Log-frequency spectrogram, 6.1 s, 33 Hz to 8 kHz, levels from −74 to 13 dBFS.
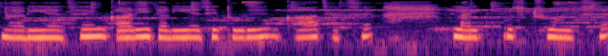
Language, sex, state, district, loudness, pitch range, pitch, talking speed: Bengali, female, West Bengal, Malda, -15 LUFS, 210-235 Hz, 220 Hz, 100 wpm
